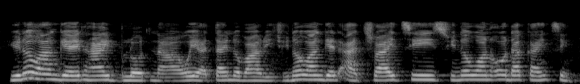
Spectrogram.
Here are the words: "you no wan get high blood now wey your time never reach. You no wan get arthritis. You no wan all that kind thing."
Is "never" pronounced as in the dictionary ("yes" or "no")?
no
